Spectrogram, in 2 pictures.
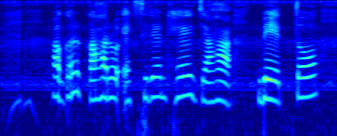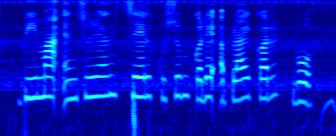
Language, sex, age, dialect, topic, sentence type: Magahi, female, 18-24, Northeastern/Surjapuri, banking, question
